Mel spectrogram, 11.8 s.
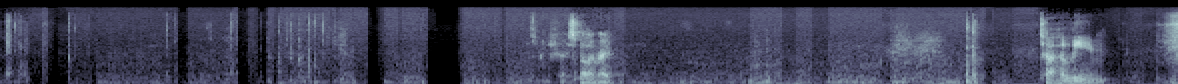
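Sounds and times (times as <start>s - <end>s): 
typing on a computer keyboard into a chat: 2.3s - 3.4s
speech: 5.6s - 6.2s, 10.5s - 11.7s.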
